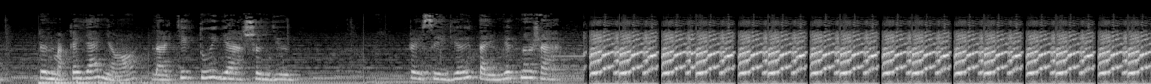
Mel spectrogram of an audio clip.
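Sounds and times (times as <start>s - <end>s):
speech: 0.4s - 3.1s, 4.1s - 5.9s
alarm bell ringing: 5.8s - 11.5s.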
